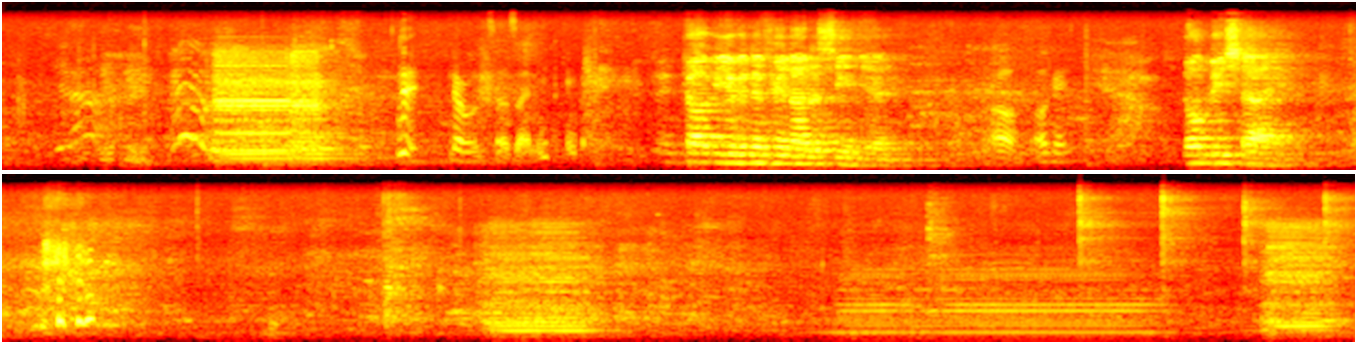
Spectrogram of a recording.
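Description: Electric guitars screech with feedback.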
